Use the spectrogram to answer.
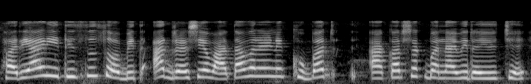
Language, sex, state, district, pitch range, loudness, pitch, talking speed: Gujarati, female, Gujarat, Valsad, 285-365 Hz, -14 LUFS, 320 Hz, 125 wpm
